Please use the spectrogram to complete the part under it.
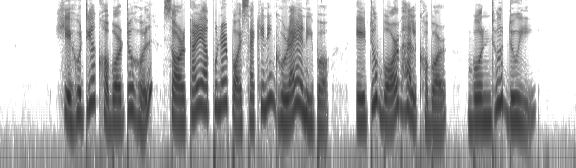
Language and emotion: Assamese, happy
